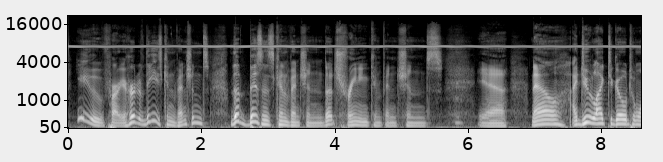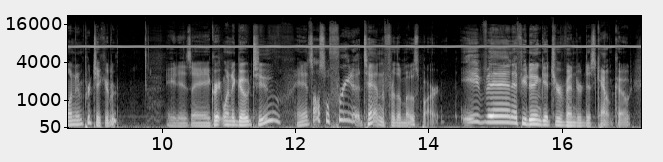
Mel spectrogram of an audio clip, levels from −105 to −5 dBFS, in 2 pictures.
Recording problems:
high-pitched whine; noticeable; throughout; 7 kHz, 15 dB below the speech

